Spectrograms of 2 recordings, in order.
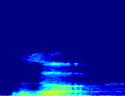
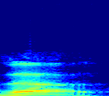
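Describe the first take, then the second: First: The consonant is a plain 'z' sound. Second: The consonant is a soft 'th' sound. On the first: "zal dan zai" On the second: "zal dan zai"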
